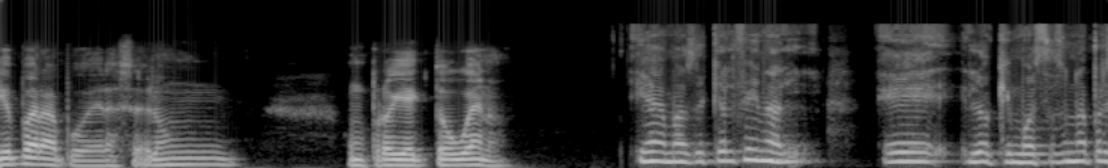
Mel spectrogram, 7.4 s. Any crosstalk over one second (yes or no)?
no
